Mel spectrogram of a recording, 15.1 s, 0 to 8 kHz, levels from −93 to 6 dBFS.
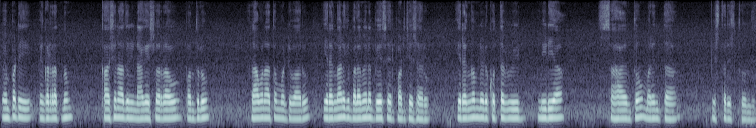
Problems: constant background noise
